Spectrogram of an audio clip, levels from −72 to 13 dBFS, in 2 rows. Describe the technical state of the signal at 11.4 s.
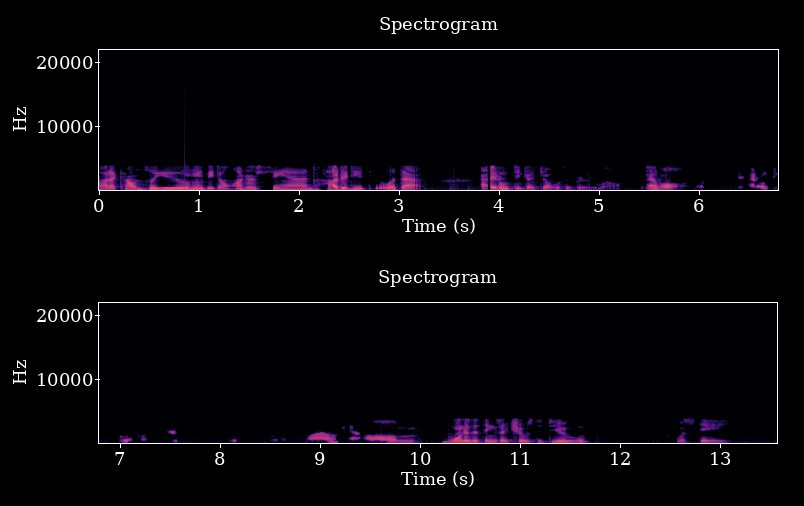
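At 11.4 s the speech is intact, with no dropout, glitch or distortion, and the only thing to hear is the narrowband call-path sound, with nothing above 4 kHz, which fits a G.711 A-law codec at 64 kbps.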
